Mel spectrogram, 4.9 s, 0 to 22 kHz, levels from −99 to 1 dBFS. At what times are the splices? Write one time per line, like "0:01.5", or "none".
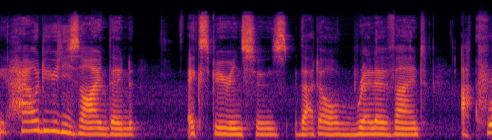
none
